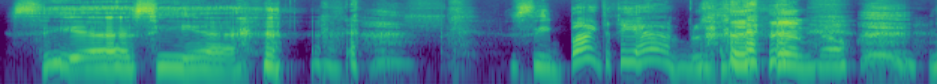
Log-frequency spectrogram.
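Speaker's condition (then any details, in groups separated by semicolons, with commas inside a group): Friedreich's ataxia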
